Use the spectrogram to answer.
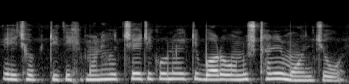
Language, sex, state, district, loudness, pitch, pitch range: Bengali, female, West Bengal, Alipurduar, -15 LUFS, 225 Hz, 220-255 Hz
